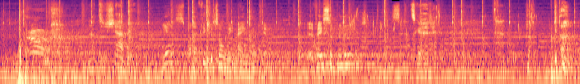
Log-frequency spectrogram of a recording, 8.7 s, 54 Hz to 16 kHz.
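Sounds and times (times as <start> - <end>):
dodgeballs striking targets in a video game: 0.2 - 2.4
speech: 1.6 - 6.9, 7.9 - 8.6.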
